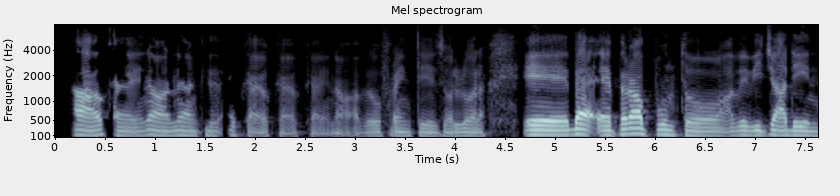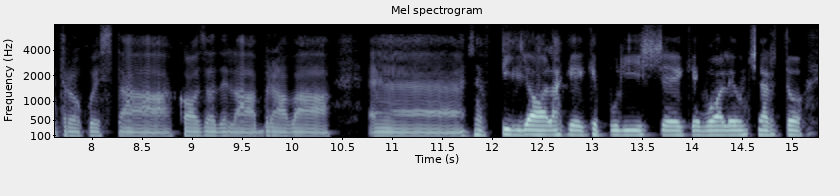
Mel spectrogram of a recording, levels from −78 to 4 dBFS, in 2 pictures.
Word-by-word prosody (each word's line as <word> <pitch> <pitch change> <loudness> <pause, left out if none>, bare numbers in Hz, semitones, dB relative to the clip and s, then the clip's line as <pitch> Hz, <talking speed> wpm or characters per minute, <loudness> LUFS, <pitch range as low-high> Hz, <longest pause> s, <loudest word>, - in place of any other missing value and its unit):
Ah, 120 -2 +2
okay, 110 -4 -5
no 115 -1 -2
neanche 110 -1 -6
okay, 110 -5 -10
okay, 90 -3 -11
okay, 80 -2 -14
no, 80 -7 -11
avevo 95 +7 -9
frainteso 95 -1 -7
allora. 95 -1 -5 0.3
E 120 -1 +7
beh, 135 0 +8
ehm, 115 -3 +3
però 140 +2 +6
appunto 115 -6 +1
avevi 110 +3 -1
già 115 +1 +2
dentro 105 -3 -1
questa 95 -3 -6
cosa 100 0 -5
della 95 -2 -6
brava 95 -3 -5 0.4
ehm, 90 -1 -5
cioè 120 +5 -4
figliola 120 -1 +4
che 120 -1 0
che 120 +3 -2
pulisce, 115 0 0
che 115 +1 -3
vuole 120 +1 +3
un 120 +1 0
certo 120 -1 -1
105 Hz, 130 wpm, -21 LUFS, 95-120 Hz, 0.4 s, beh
